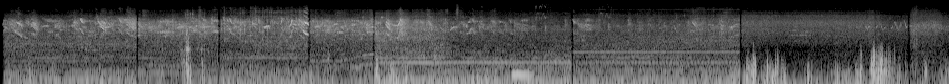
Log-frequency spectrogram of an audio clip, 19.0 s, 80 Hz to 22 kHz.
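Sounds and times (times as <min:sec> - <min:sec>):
birds chirping rapidly: 0:00.0 - 0:14.8
background music with held notes: 0:07.6 - 0:14.8.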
